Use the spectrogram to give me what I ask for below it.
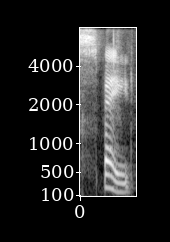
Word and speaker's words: spade: Now we know that's spade because it rhymes with the last word, which is made. We know made, so we can work out this is pronounced spade.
